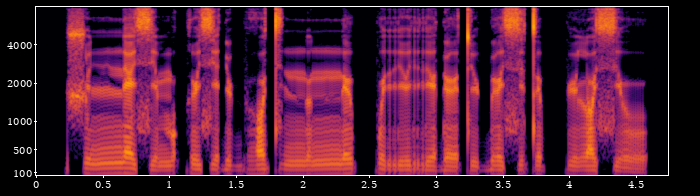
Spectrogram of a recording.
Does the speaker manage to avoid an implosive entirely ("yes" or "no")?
no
